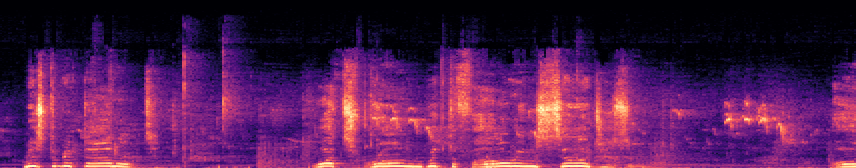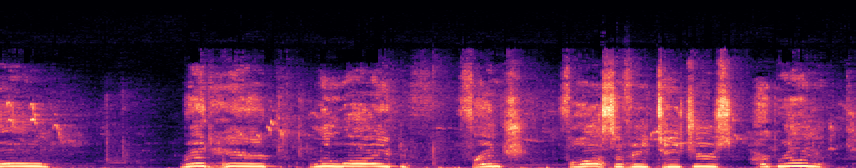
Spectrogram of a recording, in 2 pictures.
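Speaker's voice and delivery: mock high-pitched voice. Retelling what a French philosophy teacher said in class: imitating a teacher's high voice. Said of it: "he had a very high voice".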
